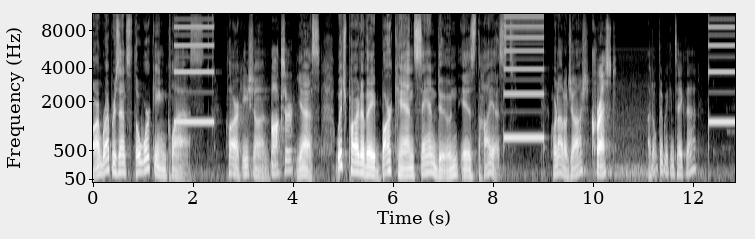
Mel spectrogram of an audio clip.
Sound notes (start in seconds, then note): none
